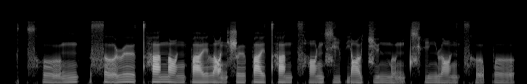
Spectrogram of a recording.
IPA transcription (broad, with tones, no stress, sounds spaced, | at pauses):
t͡sʰ ʊ̰˨˩˦ ŋ | s ɤ̰˨˩ ɻ ɻ̩˥˩ t̪ʰ a˥ n ɑ˧˥ ŋ p a˧˥ ɪ̯ l ɑ̰˨˩ ŋ ʂ ɻ̩˧˥ p a˥ ɪ̯ t̪ʰ a˥ n t͡sʰ ɑ˥ ŋ ɕ i˧˥ p j ɑ˥˩ ʊ̯ t͡ɕ y˧˥ n̪ ɤ̰˨˩ ŋ t͡ɕʰ i˥ ŋ ɻ ɑ˥˩ ŋ t͡sʰ ɤ̰˨˩ p ɤ˥˩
